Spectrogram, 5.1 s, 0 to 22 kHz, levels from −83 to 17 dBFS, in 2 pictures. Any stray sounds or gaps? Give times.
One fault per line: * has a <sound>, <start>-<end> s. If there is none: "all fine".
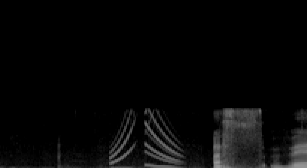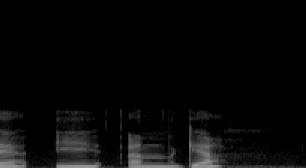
* has a chirp, 0.9-1.6 s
